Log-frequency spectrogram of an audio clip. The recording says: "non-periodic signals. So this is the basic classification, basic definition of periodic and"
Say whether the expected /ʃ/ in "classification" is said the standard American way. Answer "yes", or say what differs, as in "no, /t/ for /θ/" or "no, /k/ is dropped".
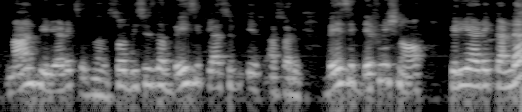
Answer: no, /s/ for /ʃ/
